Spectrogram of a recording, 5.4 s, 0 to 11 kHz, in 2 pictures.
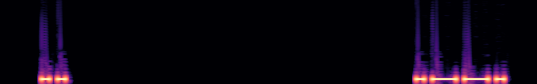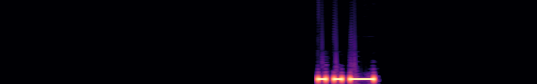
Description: Morse code, heard as a keyed tone, about 31 wpm, spaced as for 5 wpm, 690 Hz. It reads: IPU
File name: course / 30:10wpm / 236 Lesson 38e - Letter q - Three Characters 30wpm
